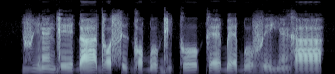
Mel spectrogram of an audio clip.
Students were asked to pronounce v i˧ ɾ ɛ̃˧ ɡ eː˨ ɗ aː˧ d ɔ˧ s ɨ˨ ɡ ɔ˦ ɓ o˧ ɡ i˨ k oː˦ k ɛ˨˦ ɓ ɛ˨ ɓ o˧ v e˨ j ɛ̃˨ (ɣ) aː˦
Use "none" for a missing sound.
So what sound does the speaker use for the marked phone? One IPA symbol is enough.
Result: ɣ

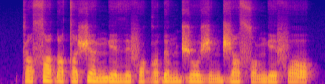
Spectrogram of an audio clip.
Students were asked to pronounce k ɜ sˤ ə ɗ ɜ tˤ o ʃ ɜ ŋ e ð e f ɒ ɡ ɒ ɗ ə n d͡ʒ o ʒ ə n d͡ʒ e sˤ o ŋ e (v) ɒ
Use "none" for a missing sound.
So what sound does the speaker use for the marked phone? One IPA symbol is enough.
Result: f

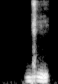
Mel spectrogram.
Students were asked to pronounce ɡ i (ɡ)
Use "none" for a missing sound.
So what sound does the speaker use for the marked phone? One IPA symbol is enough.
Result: none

